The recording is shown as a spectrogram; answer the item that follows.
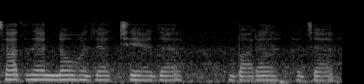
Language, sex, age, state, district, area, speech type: Hindi, female, 18-30, Uttar Pradesh, Sonbhadra, rural, spontaneous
